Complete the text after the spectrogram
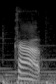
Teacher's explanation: Yang paling nyaring diucapkan itu e-nya, yaitu cat. Keh itu nomor 1, yaitu voiceless stops, ada e nomor 8, low vowel, dan teh nomor 1 juga voiceless stops.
